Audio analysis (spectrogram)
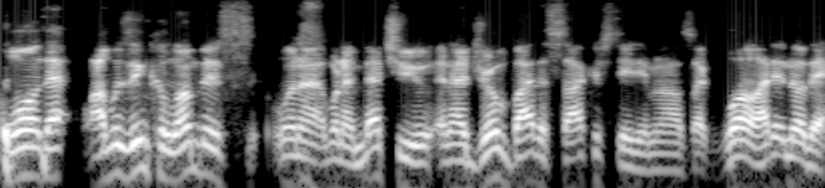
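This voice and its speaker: A man with a Midwestern US accent talks at a very fast pace. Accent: US Midwest. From Iowa, Des Moines. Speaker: comedian. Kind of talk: casual chat. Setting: podcast.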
